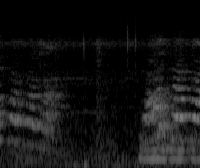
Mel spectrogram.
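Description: Two short, high-pitched vocal calls with gliding pitch: one at the start and a longer one about a second and a half in.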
